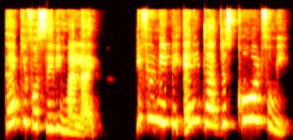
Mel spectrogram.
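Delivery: high, lively voice of a tiny insect; little dragonfly voice. Acted. Rescued dragonfly thanks the boy, high little creature voice. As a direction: pitch it up as a small grateful creature.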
